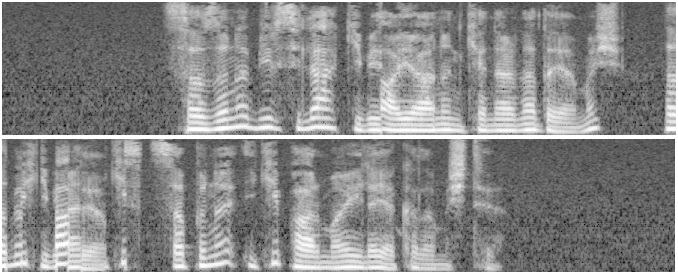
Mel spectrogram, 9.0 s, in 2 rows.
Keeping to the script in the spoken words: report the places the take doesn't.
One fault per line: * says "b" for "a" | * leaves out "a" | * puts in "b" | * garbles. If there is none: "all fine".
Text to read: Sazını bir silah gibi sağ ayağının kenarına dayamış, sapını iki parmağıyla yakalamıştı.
* leaves out "sağ"
* garbles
